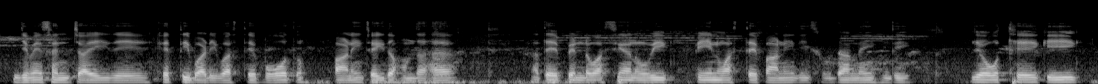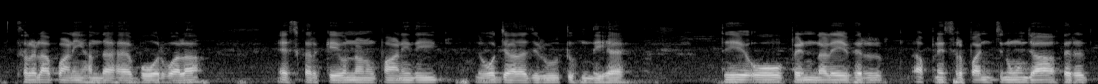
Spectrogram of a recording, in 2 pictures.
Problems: background sounds at intervals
